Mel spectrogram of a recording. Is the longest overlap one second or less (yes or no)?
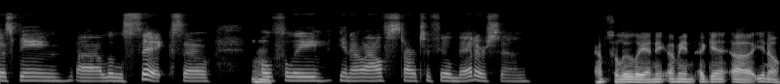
yes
